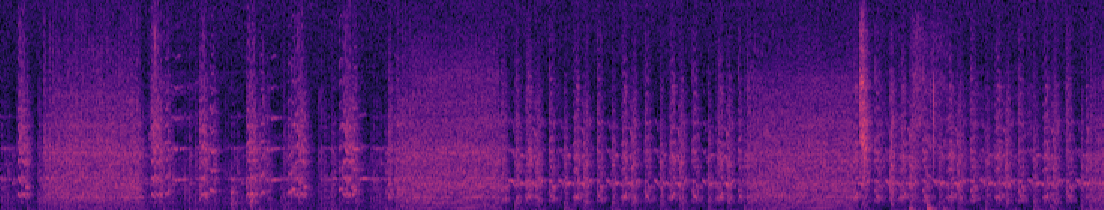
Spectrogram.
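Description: A chainsaw snarls and revs in rising and falling sweeps, broken by harsh metallic squeals and clanking bursts as the blade strikes a spike in a tree. Loud, continuous and grinding.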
